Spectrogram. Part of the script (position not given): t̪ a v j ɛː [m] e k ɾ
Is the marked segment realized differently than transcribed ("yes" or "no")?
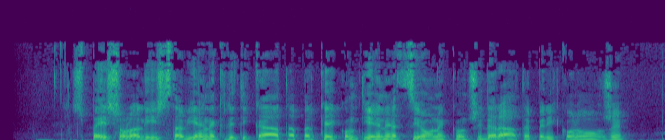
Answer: yes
